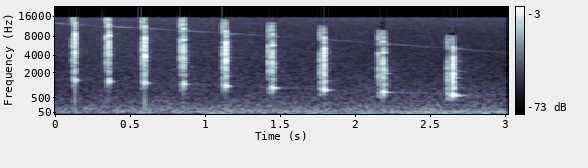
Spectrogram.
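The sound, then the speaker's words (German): A clock ticks on its own, about nine crisp, clear clicks at roughly three per second, the gaps between them gradually stretching so the ticking slows toward the end. “etwa ein Raumschiff mit fast Lichtgeschwindigkeit an der Erde vorbeiflitzen würde und der Pilot dabei einen Blick auf unsere Uhren werfen könnte, dann würden die Uhren in den Augen des Piloten ganz langsam ticken.”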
